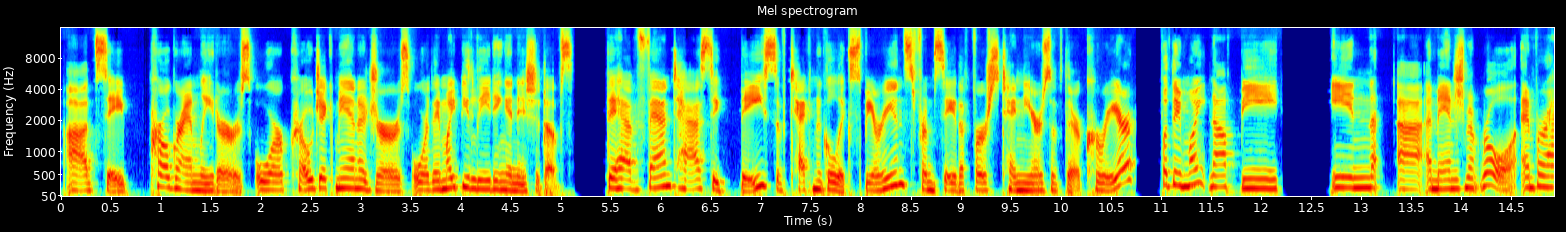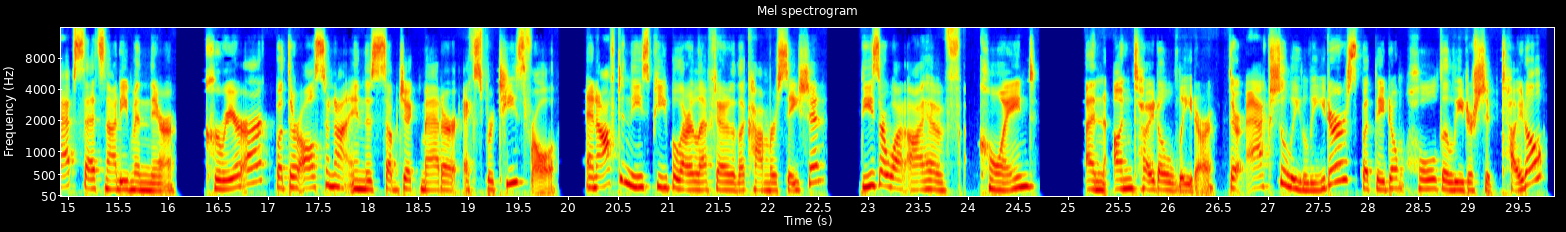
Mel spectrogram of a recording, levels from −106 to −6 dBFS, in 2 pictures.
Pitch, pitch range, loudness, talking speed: 195 Hz, 170-225 Hz, -17 LUFS, 175 wpm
